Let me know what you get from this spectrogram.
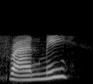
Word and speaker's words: Franmi: My name is Franmi.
